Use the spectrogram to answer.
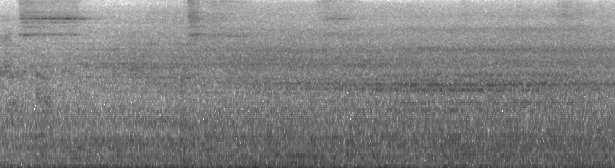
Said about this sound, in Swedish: Kommer man høre når tågen kommer? Ja, det tror jeg nok. Det tror jeg nok, for det at de har jo sin egen veldig distinkte lyd som er lett å kjenne igjen.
